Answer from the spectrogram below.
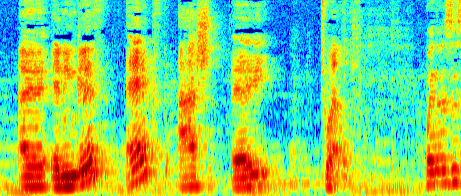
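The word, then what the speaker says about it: X Æ A-12: Musk dijo que el nombre de su hijo se pronuncia X A12.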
